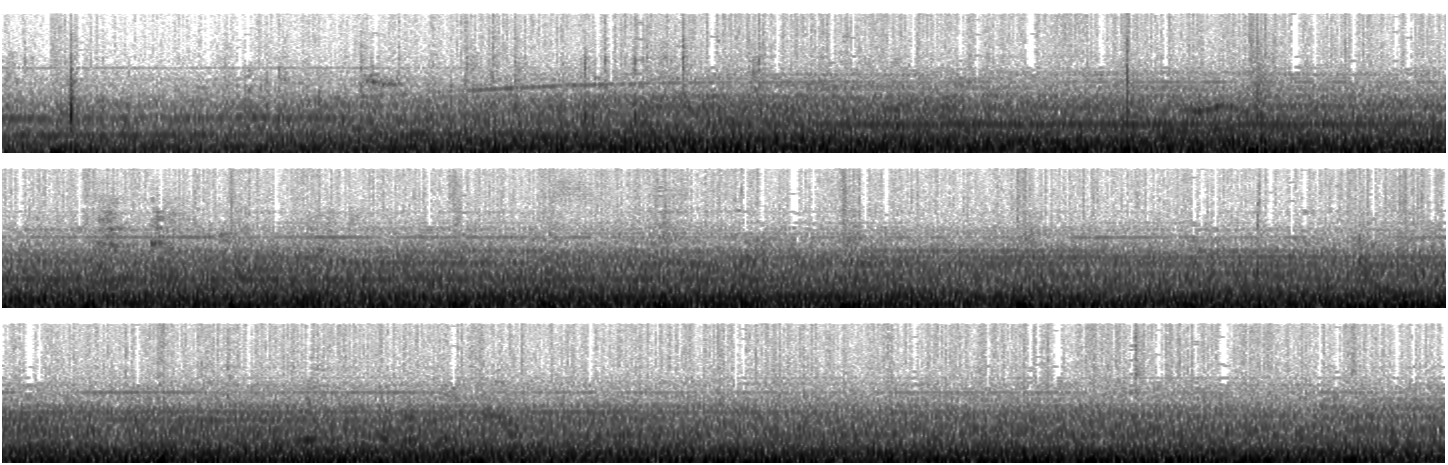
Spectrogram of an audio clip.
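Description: Jet engines roar steadily as a plane taxis.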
